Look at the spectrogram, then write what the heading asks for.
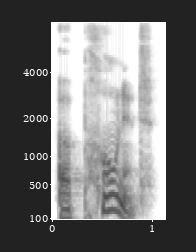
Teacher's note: The stress on the second syllable we use a long o sound like no and go for the second syllable oppo opponents and the last syllable is relaxed n opponents.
